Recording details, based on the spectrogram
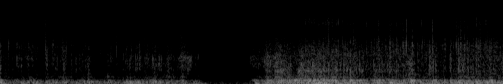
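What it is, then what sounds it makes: Foam microphone windscreen being scratched. A black foam microphone windscreen is scratched on its side and top with long red nails and fingertips. The result is a dense, rumbling scratch with heavy low-end crackle that drops to near silence for a moment around the two-second mark. It then returns louder and fuller.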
